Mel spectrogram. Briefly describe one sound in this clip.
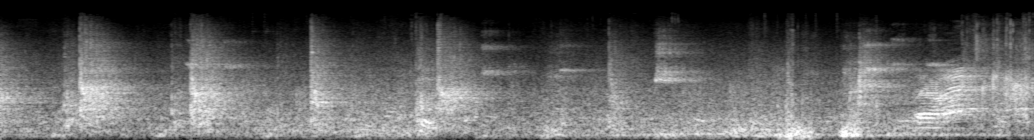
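Sneakers squeak on a wooden court floor.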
